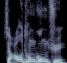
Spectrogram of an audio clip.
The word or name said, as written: jiao1 tong1 gong1 ju4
